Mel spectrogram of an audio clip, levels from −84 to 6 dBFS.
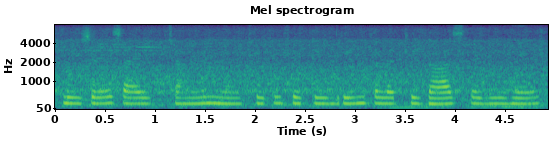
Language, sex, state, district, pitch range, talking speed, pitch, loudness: Hindi, female, Uttar Pradesh, Lucknow, 205-220 Hz, 145 wpm, 210 Hz, -16 LUFS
